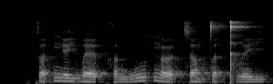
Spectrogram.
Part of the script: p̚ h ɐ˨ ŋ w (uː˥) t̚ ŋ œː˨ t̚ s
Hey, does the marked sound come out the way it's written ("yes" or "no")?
yes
